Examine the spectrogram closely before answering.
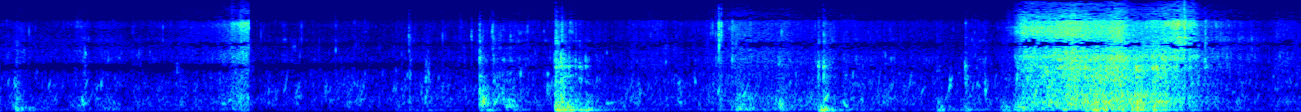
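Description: Dry fish-feed pellets poured out of a woven plastic sack onto a concrete slab: a loud rushing pour about eight seconds in, lasting over a second. Before it come a few short rustles and knocks as the sack is handled and opened.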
